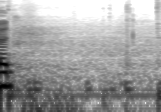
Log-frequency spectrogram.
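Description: A few faint, sparse clicks from computer keyboard keys as the last letter of a username is typed and the cursor moves on to the password field.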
